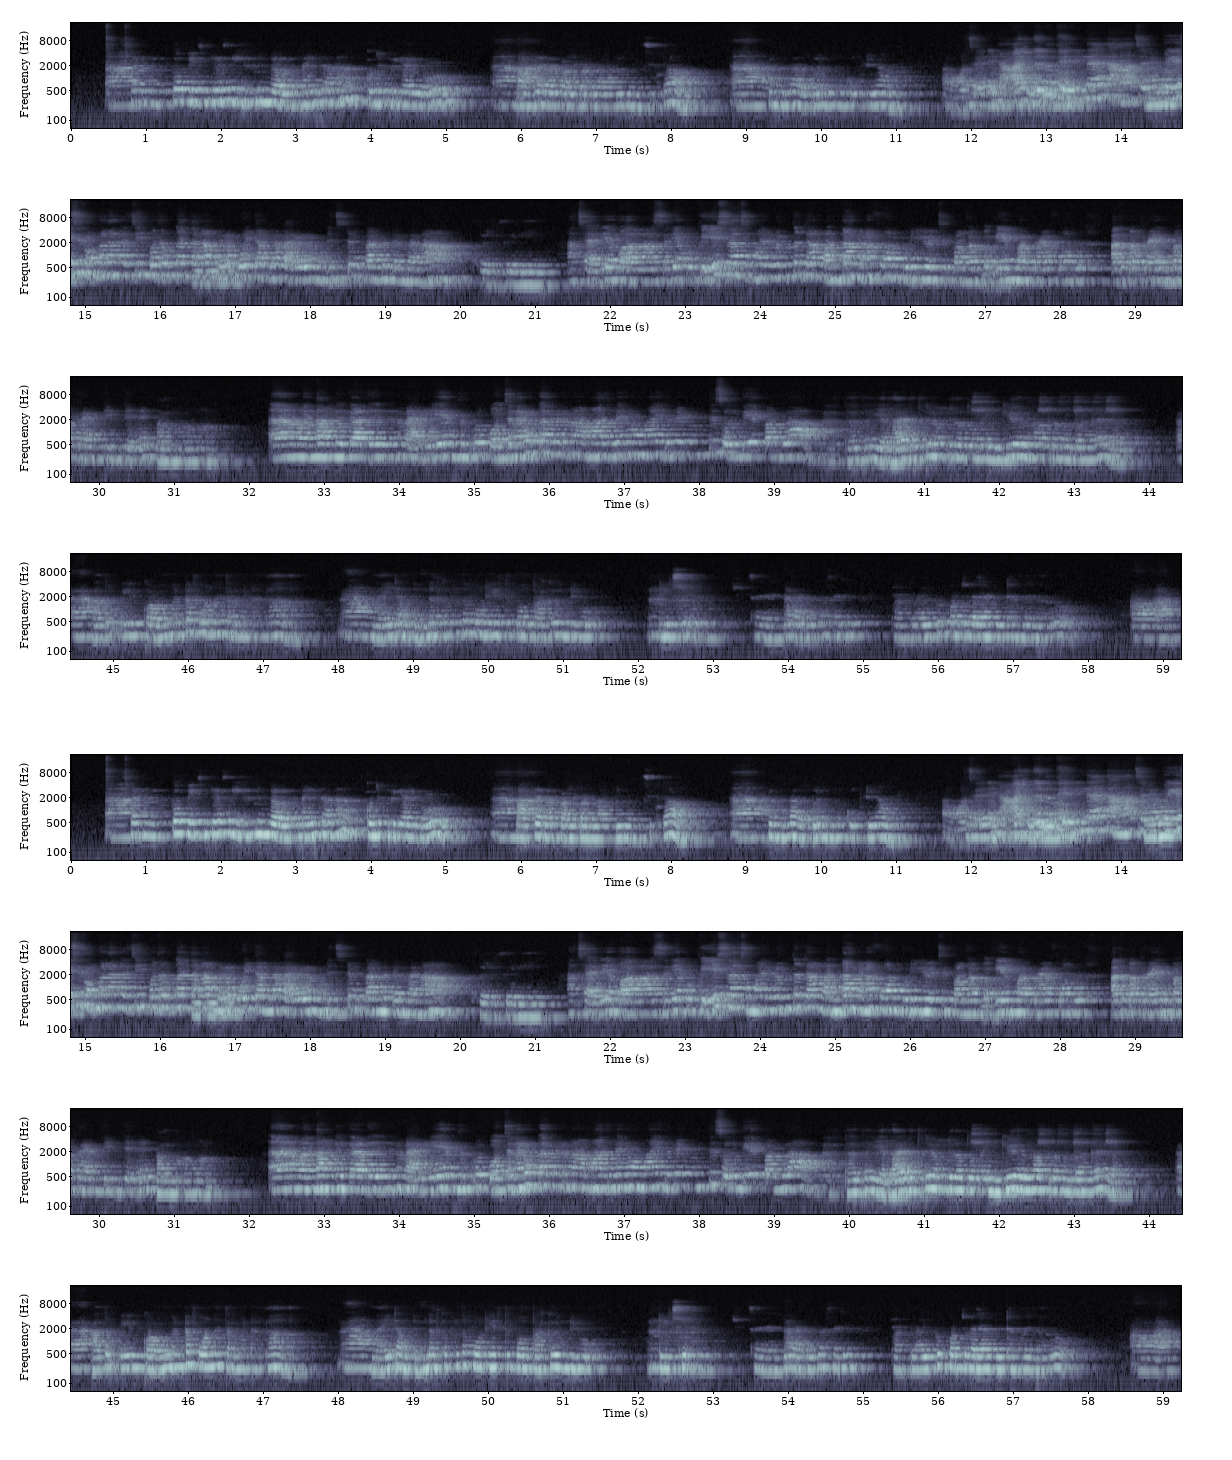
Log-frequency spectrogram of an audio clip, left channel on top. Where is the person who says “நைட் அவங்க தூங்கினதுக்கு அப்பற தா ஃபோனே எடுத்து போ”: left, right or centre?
Right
